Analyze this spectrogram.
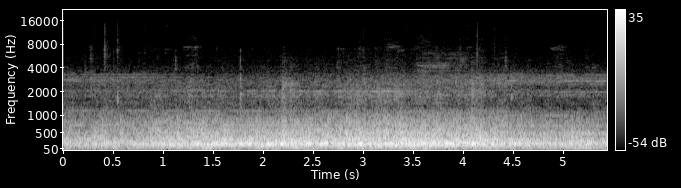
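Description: Passenger train running at speed, heard from inside the carriage: a steady low rumble that swells about a second and a half in and eases near the end.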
